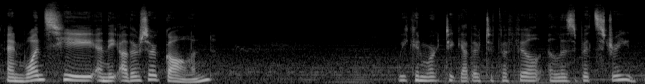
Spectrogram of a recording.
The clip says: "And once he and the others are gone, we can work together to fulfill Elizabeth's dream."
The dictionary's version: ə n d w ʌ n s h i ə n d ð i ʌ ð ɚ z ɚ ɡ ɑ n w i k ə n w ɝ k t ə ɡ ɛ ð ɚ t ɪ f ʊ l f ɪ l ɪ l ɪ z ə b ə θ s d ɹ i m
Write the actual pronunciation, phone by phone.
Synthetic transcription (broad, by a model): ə n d w ʌ n s h i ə n ð i ʌ ð ɚ z ɚ ɡ ɑ n w i k ə n w ɝ k t ə ɡ ɛ ð ɚ t ɪ f ʊ l f ɪ l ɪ l ɪ z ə b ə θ s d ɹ i m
